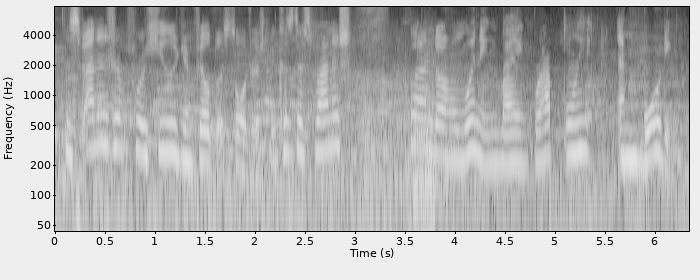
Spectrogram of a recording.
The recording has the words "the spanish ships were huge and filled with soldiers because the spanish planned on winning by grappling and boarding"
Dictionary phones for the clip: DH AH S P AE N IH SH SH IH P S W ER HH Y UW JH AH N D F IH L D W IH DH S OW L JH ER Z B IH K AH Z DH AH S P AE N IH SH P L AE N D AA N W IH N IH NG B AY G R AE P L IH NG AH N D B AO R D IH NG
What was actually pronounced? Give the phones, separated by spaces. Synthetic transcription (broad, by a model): DH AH S P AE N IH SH SH IH P S W ER HH Y UW JH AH N F IH L D W IH DH S OW L JH ER Z B IH K AH Z DH AH S P AE N IH SH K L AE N D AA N W IH N IH NG B AY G R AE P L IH NG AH N B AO R D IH NG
